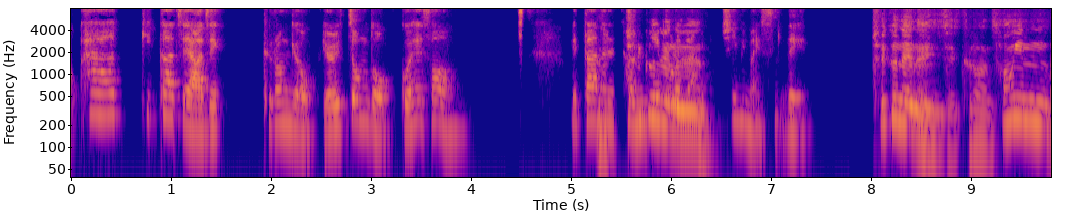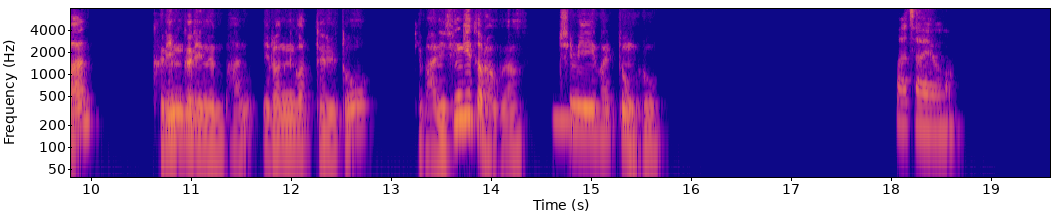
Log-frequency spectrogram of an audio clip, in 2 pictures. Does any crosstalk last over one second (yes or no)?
yes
